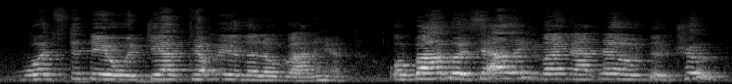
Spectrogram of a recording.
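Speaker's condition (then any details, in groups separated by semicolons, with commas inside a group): Cerebral palsy; since birth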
